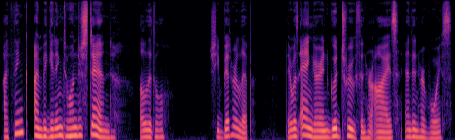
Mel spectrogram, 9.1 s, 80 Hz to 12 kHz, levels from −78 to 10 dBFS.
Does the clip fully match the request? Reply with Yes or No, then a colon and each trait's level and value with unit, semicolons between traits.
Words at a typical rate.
Yes: average, 160 wpm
